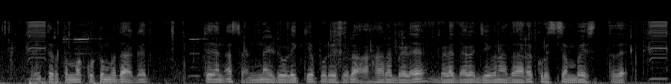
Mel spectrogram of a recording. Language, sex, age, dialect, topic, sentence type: Kannada, male, 31-35, Mysore Kannada, agriculture, statement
